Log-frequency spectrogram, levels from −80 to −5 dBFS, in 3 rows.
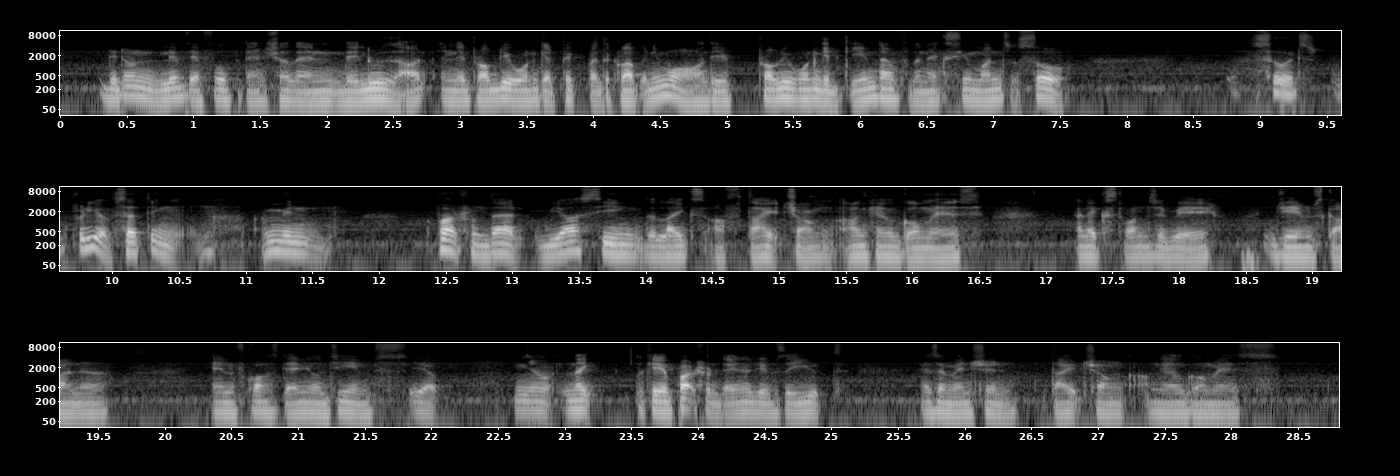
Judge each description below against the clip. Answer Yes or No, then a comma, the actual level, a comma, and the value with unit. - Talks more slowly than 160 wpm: No, average, 165 wpm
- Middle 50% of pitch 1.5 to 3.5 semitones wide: Yes, average, 3.2 semitones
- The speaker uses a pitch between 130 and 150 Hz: No, very low, 95 Hz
